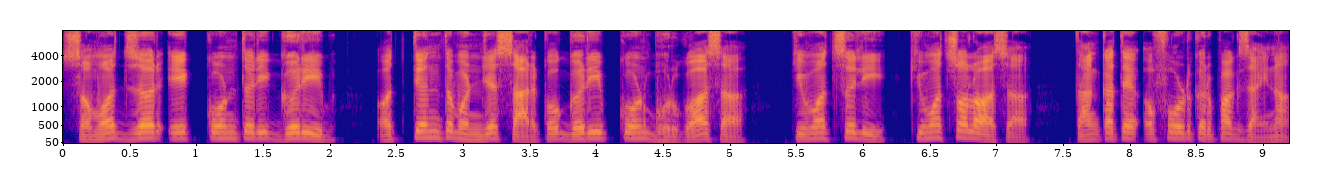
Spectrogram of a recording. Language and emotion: Goan Konkani, neutral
